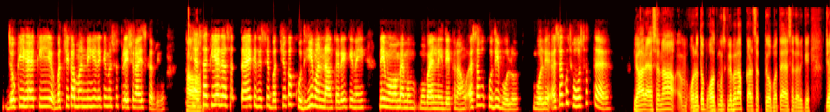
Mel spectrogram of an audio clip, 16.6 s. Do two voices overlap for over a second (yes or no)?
no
